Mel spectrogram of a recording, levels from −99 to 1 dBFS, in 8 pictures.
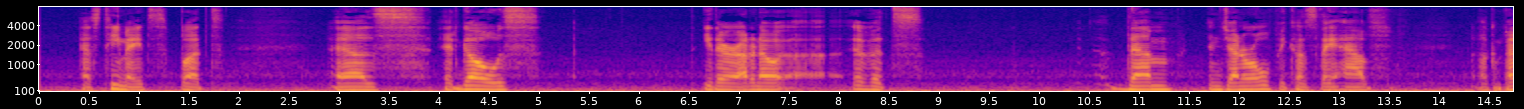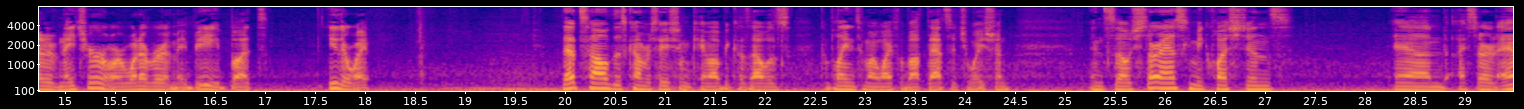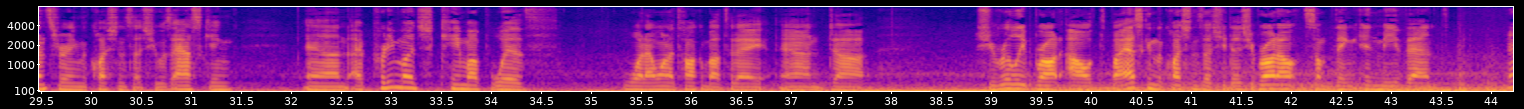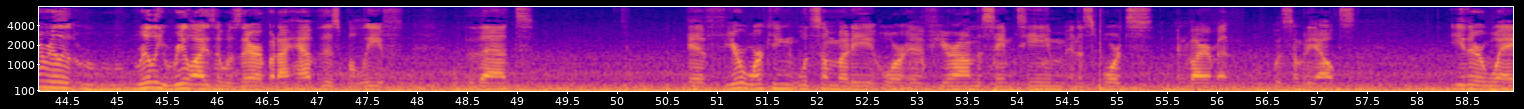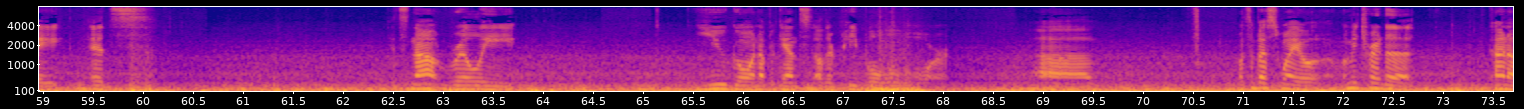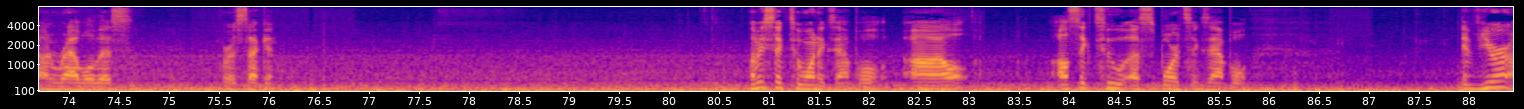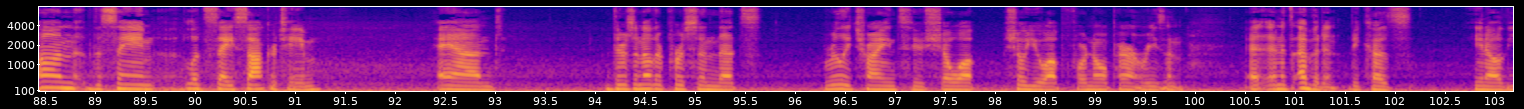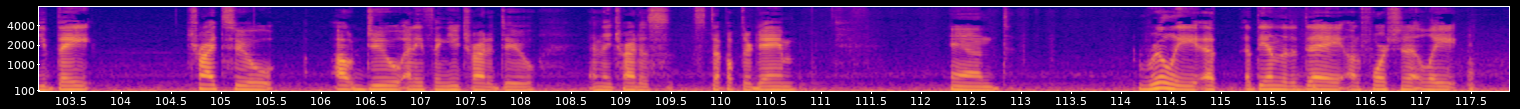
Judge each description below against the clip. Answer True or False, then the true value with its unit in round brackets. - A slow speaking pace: True (115 wpm)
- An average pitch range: False (7.2 semitones)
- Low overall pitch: True (90 Hz)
